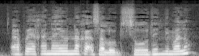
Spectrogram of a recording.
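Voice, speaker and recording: A man's voice: high-pitched, fairly even intonation, fast, warm tone, dry recording, lightly acted. A man playing a blunt, bantering godfather in a Filipino radio drama. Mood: bantering, excitable. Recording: radio drama with music underneath.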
